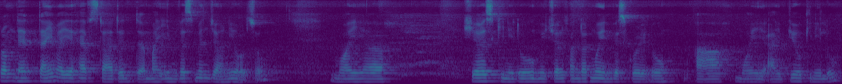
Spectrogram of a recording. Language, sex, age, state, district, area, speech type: Assamese, male, 30-45, Assam, Kamrup Metropolitan, urban, spontaneous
